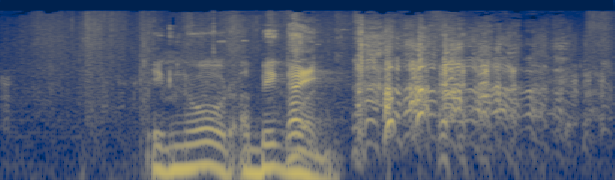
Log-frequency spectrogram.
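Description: A young man speaks animatedly into a microphone, close by.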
